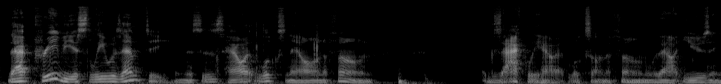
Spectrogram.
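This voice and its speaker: A man hosting a casual tech livestream, thinking aloud in a rambling, emphatic way with a gravelly, husky voice. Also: low-pitched, a bit bright. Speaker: livestream host.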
